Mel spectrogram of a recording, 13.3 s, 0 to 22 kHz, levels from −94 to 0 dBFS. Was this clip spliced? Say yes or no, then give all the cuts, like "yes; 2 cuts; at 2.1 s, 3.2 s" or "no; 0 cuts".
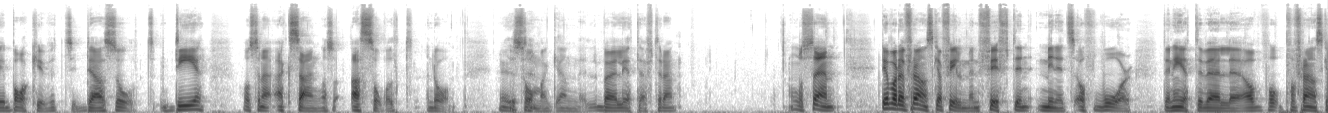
no; 0 cuts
